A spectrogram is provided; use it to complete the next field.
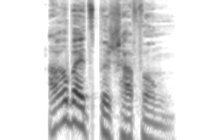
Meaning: job creation, job provision
- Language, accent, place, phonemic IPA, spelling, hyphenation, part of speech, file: German, Germany, Berlin, /ˈaʁbaɪ̯t͡sbəˌʃafʊŋ/, Arbeitsbeschaffung, Ar‧beits‧be‧schaf‧fung, noun, De-Arbeitsbeschaffung.ogg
